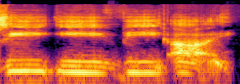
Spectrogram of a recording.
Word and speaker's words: Zevi: Is that Zavey? I mean, Sabbatai, and the last name is Zevi.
